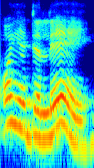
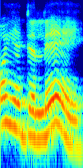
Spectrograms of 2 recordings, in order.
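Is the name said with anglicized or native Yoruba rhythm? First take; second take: anglicized; anglicized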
